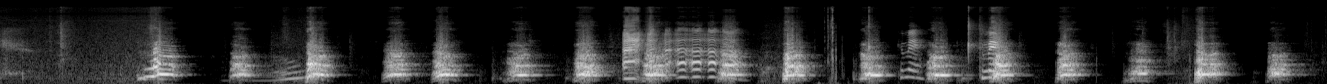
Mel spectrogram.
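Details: Mamie, a six- or seven-year-old former outside dog learning to live indoors, barks over and over in a small room, sharp tonal yelps coming roughly twice a second, with a person's coaxing voice in between.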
